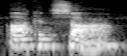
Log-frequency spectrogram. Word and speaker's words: Arkansas: i moved to arkansas so it's not arkansas arkansas so it rhymes with ma you can tell your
